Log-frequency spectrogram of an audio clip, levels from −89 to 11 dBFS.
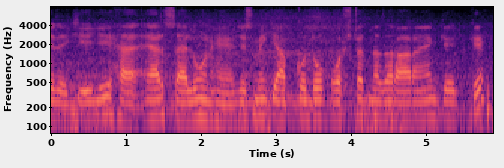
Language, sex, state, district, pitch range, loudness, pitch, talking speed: Hindi, male, Bihar, Purnia, 125-135 Hz, -23 LUFS, 130 Hz, 185 wpm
